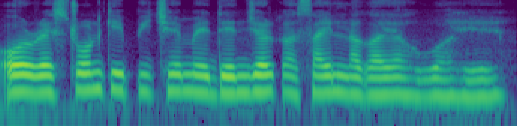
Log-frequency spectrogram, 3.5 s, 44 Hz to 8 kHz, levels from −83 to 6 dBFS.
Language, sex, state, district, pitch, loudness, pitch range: Hindi, female, Arunachal Pradesh, Papum Pare, 175 Hz, -19 LUFS, 165-185 Hz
